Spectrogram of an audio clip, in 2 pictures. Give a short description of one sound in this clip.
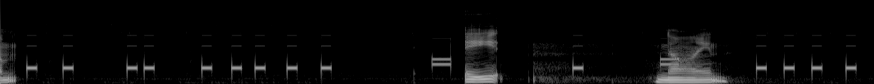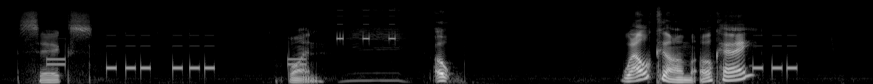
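Short electronic beeps sound as phone keys are pressed.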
